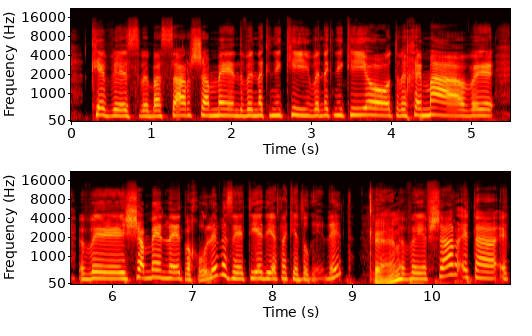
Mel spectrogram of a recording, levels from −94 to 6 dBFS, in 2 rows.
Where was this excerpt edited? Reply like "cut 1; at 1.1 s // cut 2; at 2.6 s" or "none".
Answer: cut 1; at 6.9 s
